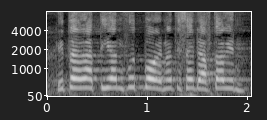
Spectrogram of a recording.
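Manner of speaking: high, loud eager offer; captain signs up new boy, high and eager. Retold or imitated. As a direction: sell it with eager energy. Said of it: "captain talking".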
